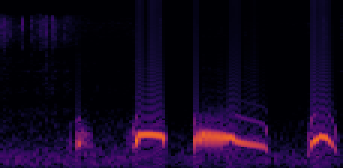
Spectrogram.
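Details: Decoy spotted dove giving its luring coo for wild doves: a soft pip, a steady level note, a long wavering coo sliding downward, then a rounded arched note, clear and close.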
